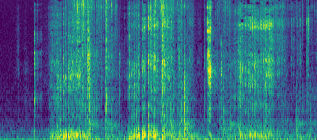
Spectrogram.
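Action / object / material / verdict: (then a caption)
scrape / bar of soap / soap / none. A hand-sized, solid rectangular pink soap bar with embossed lettering is held in the hand and scraped and carved with a metal utility knife blade, shaving off crumbly flakes. Dry, bright crunching and tearing scrapes come in rapid, overlapping strokes after a quiet start, with a sharp louder crackle just past the three-second mark.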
